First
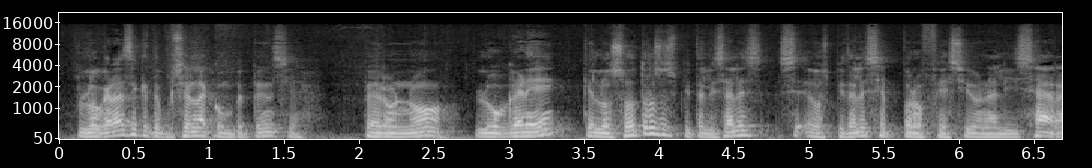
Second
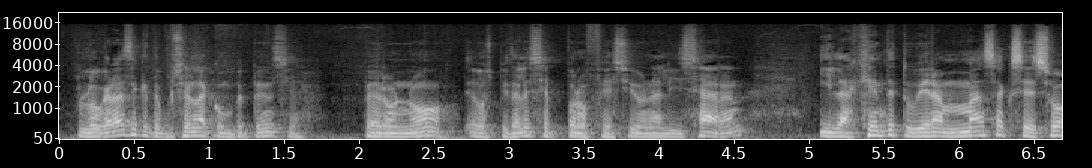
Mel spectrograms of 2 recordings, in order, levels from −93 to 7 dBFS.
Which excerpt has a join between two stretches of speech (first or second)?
second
